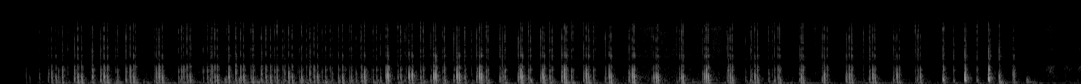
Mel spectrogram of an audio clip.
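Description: Fingertips of both hands tap and scratch across the burgundy fabric-covered hard board cover of a small spiral-bound notebook lying flat and closed. The result is a rapid, uneven run of soft, dry taps with brief scratchy strokes, each dying away almost at once, with a low-mid thump under a brighter rustle.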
